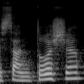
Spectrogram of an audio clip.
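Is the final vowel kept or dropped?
kept. The word ends with a final vowel sound.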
